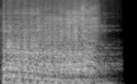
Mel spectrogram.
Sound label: hurt, creatures; combat; ryuchi; CosmicRage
